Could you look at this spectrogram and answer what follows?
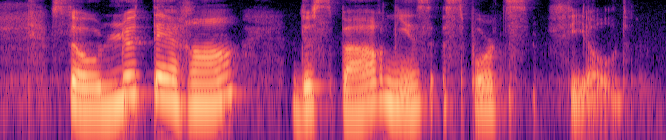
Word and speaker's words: terrain: Le terrain de sport. So the A-I-N at the end, you pronounce it as un, like number one. So le terrain de sport means sports field.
